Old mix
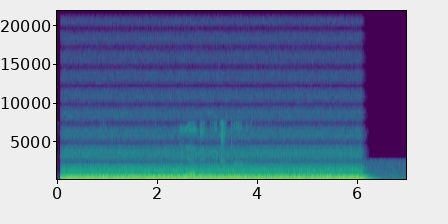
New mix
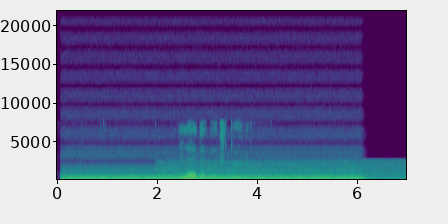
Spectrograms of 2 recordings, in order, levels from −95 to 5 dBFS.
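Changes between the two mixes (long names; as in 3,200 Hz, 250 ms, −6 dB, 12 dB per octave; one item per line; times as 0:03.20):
first sound −11.5 dB
second sound +10.5 dB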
